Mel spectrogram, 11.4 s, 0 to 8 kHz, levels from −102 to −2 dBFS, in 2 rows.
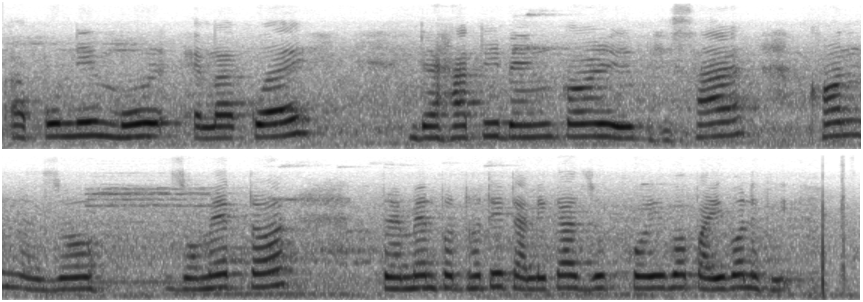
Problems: none marked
